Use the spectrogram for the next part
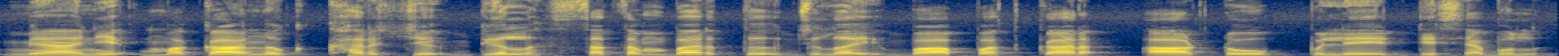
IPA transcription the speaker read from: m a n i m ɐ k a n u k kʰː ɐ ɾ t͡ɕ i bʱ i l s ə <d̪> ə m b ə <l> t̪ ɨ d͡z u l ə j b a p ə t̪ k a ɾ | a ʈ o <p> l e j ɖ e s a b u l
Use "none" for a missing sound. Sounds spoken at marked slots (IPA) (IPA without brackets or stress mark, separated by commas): t̪, ɾ, p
